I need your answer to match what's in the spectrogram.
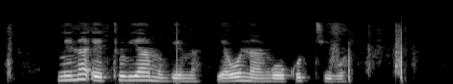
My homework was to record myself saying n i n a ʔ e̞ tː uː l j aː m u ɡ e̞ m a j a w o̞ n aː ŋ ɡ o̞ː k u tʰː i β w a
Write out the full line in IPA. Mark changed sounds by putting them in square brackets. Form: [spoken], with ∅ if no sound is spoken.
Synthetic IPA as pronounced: n i n a ʔ e̞ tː [u] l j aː m u ɡ e̞ m a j a w o̞ n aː ŋ ɡ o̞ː k u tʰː i β w a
